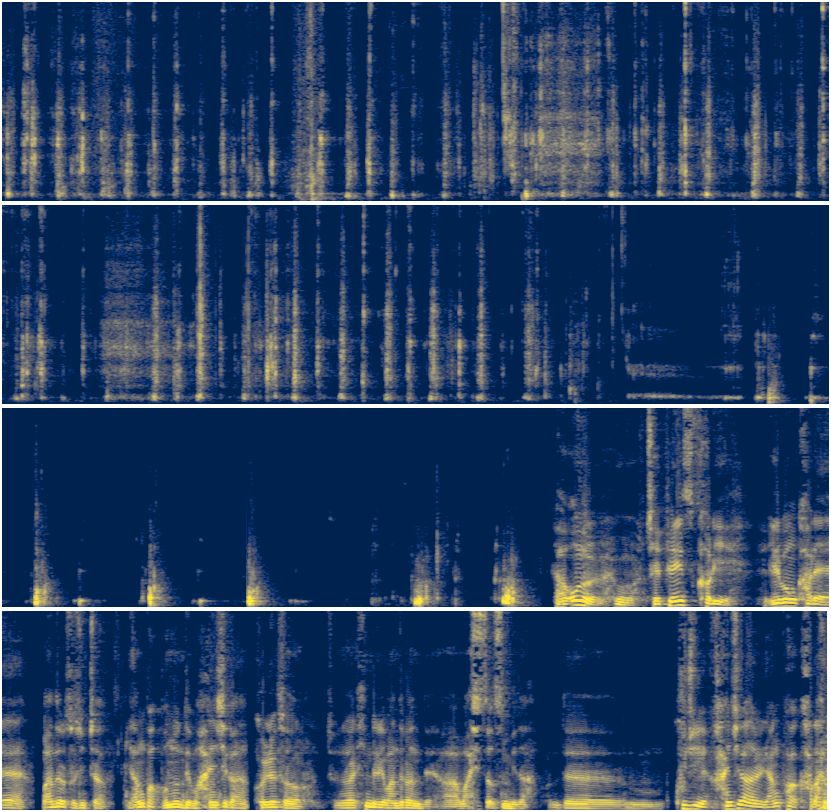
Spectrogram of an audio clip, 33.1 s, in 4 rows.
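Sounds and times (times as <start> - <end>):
person chewing wet crunching: 0.0 - 18.6.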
